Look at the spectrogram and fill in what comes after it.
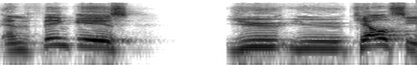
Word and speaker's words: Kelce: Thank you for the correction. Travis Kelce. My bad.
